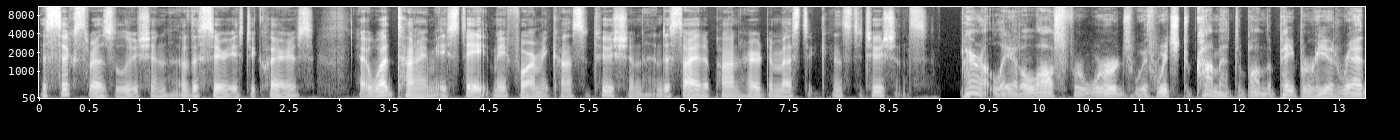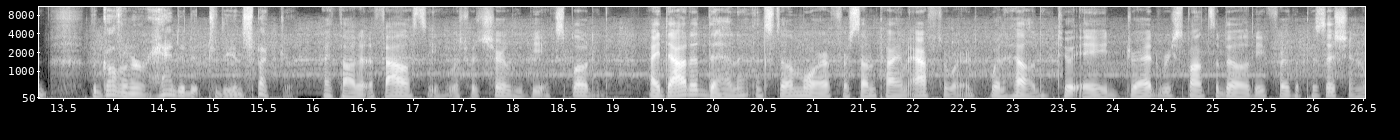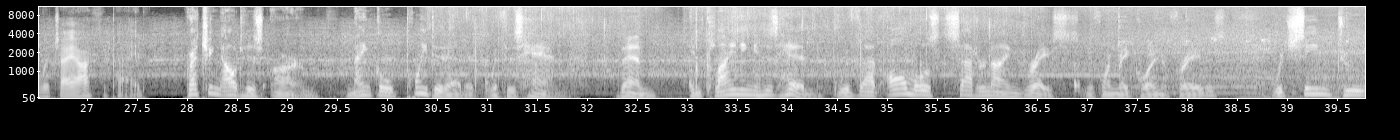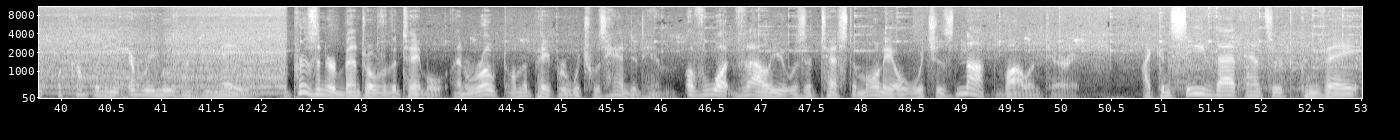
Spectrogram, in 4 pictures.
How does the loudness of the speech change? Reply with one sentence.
The loudness of the speech stays about the same.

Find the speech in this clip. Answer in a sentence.
You can hear the speech from 0.0 to 52.9 s.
